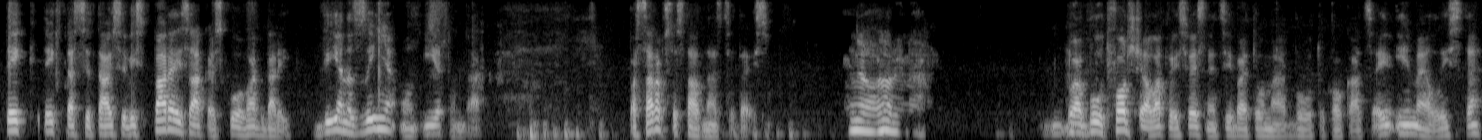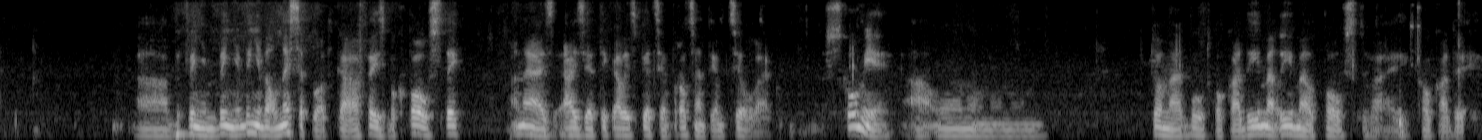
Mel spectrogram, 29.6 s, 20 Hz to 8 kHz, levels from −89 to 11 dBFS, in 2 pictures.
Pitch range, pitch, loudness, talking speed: 90-125 Hz, 105 Hz, -25 LUFS, 115 wpm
